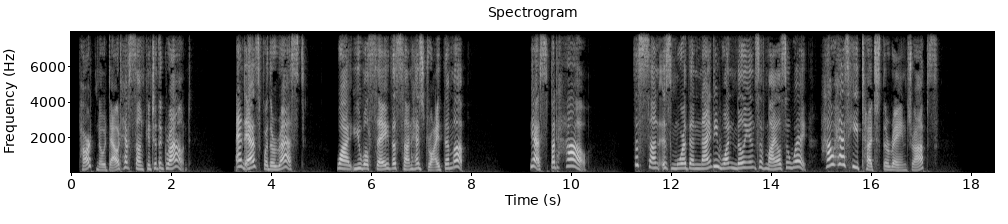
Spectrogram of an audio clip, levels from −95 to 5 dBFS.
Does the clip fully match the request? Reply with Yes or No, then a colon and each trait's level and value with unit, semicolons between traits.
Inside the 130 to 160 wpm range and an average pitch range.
No: average, 145 wpm; wide, 6.2 semitones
